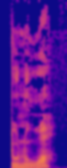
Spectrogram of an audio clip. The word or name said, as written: donor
